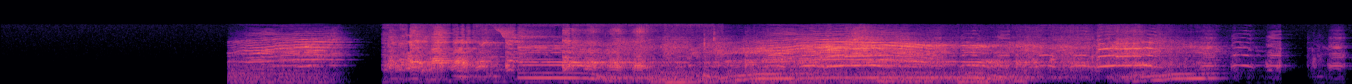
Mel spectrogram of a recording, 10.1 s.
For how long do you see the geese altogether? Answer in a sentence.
You can hear the geese for 7 seconds altogether.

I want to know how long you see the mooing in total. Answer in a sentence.
The mooing can be heard for 6 seconds in total.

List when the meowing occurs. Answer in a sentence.
You can hear the meowing from 1.7 to 2.6 s and from 5.6 to 7.2 s.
